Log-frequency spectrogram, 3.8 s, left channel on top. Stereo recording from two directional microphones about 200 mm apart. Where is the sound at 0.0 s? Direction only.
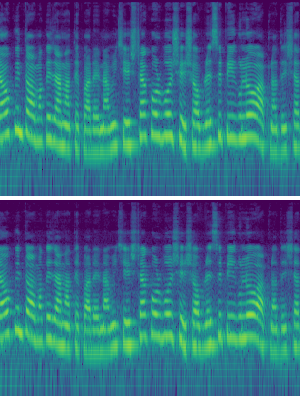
30° left (ahead or behind).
